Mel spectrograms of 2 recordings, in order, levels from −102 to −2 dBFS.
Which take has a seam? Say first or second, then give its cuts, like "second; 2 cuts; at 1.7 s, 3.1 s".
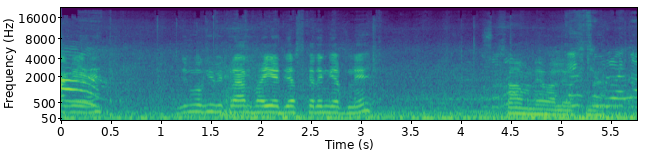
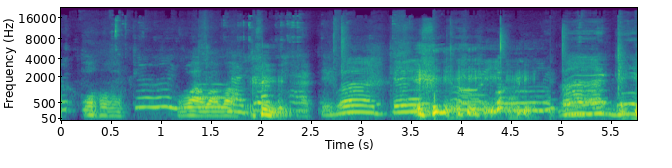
second; 1 cut; at 4.9 s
